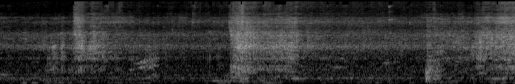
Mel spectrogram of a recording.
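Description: Pieces of pointed gourd and potato dropping into hot oil flavoured with cumin, three separate bursts of hissing sizzle that rise sharply and then settle into a quieter steady fry, moderately close.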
